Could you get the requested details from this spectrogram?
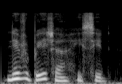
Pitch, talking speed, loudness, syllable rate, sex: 200 Hz, 195 wpm, -17 LUFS, 5.9 syllables/s, female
